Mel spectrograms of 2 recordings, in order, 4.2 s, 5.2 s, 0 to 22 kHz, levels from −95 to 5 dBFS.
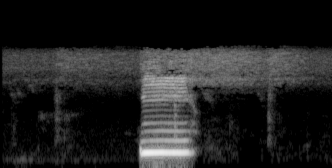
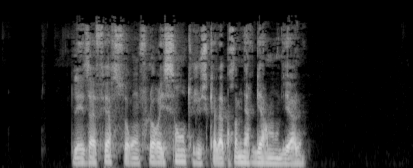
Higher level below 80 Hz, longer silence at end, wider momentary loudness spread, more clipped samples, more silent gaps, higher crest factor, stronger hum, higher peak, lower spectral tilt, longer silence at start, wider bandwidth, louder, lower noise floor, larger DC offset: second, -60 dBFS vs -40 dBFS; first, 1.7 s vs 1.35 s; first, 27 LU vs 4 LU; neither; neither; about the same, 14 dB vs 18 dB; neither; about the same, -2 dBFS vs -2 dBFS; about the same, -3.5 dB/octave vs -4.5 dB/octave; first, 1.75 s vs 0.9 s; second, 7.6 kHz vs 15 kHz; first, -11 LUFS vs -19 LUFS; second, -55 dBFS vs -84 dBFS; neither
